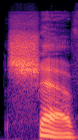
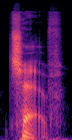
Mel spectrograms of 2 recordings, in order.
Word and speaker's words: Chev: The ch is an sh sound, so it's chev, not chev.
